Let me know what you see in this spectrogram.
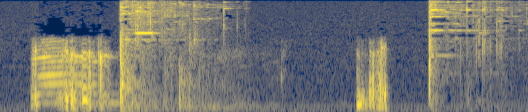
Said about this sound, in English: Okay, I'm going to keep throwing the candles on the floor really hard.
